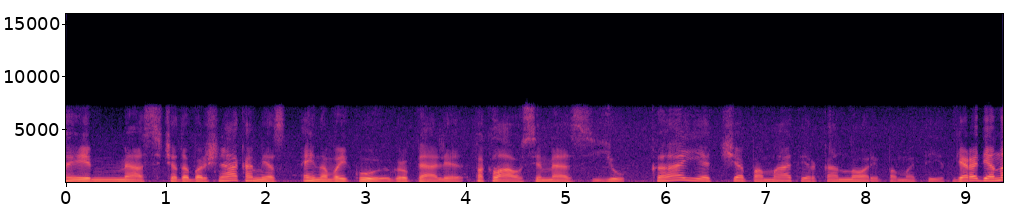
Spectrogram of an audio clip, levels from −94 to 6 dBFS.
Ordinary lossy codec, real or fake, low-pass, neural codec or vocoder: Opus, 64 kbps; real; 7.2 kHz; none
